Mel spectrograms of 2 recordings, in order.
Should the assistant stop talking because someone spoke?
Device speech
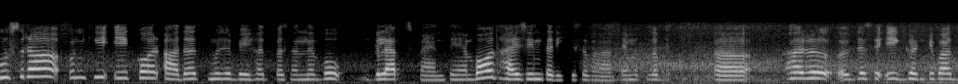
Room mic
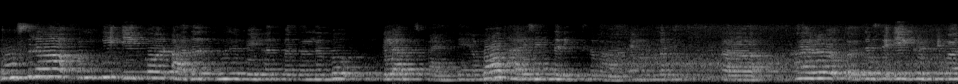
No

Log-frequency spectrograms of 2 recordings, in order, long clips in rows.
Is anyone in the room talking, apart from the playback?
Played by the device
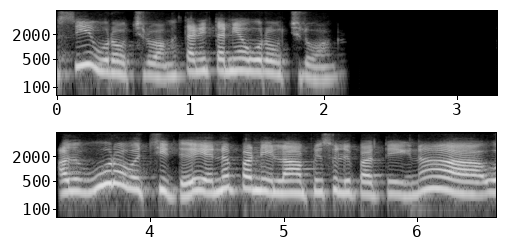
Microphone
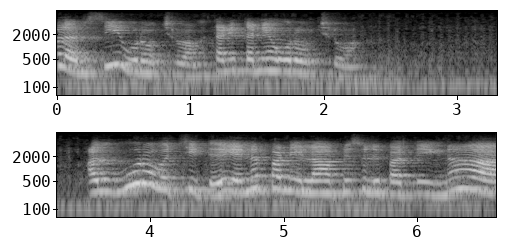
No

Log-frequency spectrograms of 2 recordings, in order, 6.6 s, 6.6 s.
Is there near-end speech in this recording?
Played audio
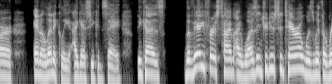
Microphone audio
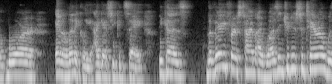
No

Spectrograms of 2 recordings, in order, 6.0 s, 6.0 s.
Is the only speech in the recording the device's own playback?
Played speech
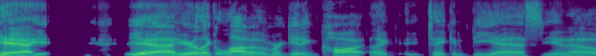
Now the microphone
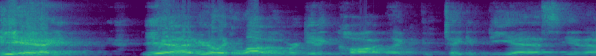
Yes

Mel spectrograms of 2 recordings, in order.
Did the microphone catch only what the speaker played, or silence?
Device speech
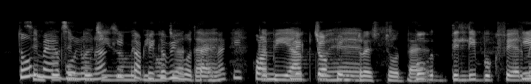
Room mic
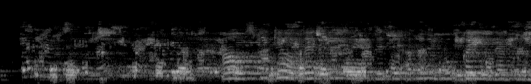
No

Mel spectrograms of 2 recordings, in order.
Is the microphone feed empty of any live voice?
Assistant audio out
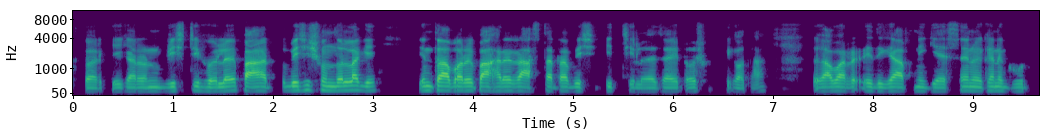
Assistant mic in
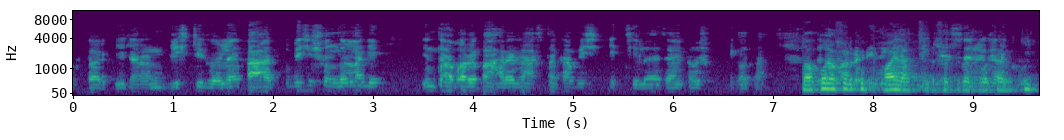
No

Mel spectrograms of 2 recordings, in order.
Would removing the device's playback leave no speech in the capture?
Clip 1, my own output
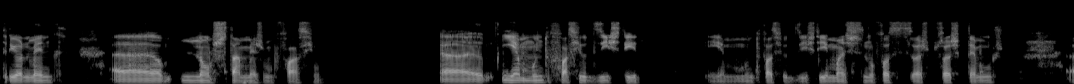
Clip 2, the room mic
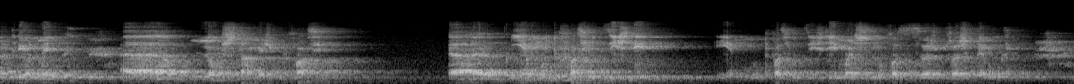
Yes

